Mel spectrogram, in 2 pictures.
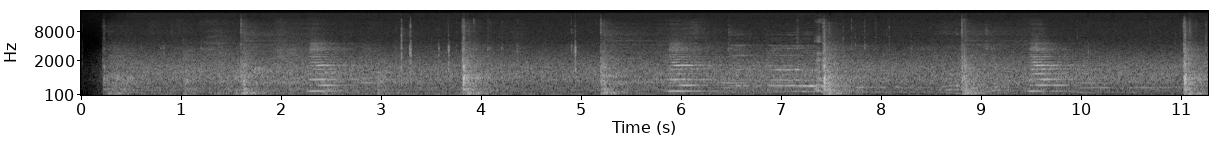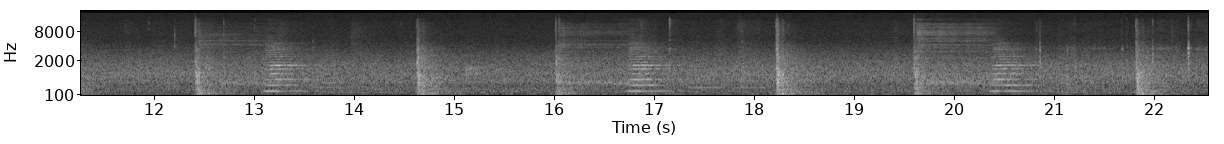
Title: Mechanical ventilator locally made from Sierra Leone 2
